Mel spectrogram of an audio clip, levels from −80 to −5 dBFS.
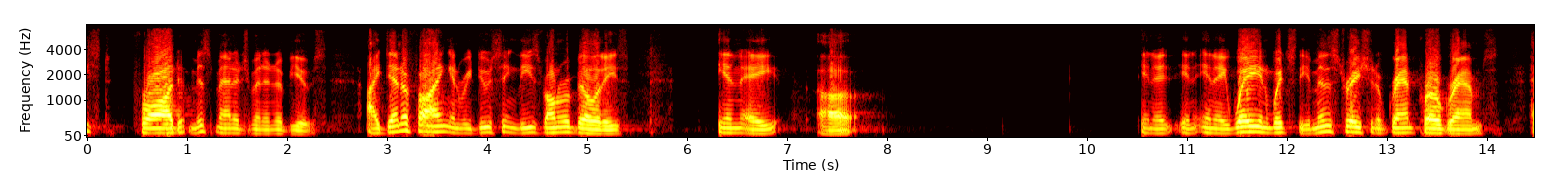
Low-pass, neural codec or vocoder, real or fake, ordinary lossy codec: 7.2 kHz; none; real; Opus, 24 kbps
